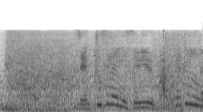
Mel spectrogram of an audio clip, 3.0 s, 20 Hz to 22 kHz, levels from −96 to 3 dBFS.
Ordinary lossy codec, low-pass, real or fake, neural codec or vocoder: MP3, 64 kbps; 7.2 kHz; fake; codec, 24 kHz, 0.9 kbps, WavTokenizer, medium speech release version 1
